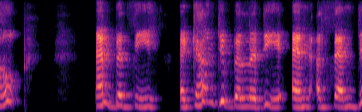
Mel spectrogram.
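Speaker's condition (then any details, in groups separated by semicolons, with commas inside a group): Cerebral palsy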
